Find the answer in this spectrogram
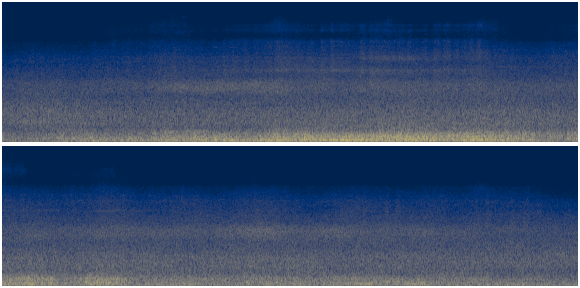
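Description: Low rumble of a passing vehicle, swelling to a peak about six to ten seconds in and fading by about fourteen seconds, then a steadier, lower rumble of traffic.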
